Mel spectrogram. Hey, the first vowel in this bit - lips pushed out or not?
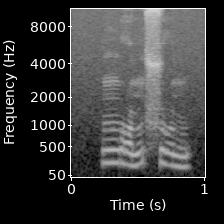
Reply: yes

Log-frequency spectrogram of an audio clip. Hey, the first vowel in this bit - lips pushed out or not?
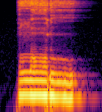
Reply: yes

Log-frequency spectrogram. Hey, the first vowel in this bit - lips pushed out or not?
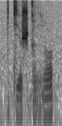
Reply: yes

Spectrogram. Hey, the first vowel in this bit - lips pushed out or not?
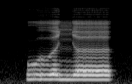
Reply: yes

